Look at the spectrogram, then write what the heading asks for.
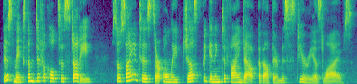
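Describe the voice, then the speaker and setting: A woman reading a children's nonfiction picture book aloud like a teacher, in an expressive, deliberate storytelling manner. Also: a little high.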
